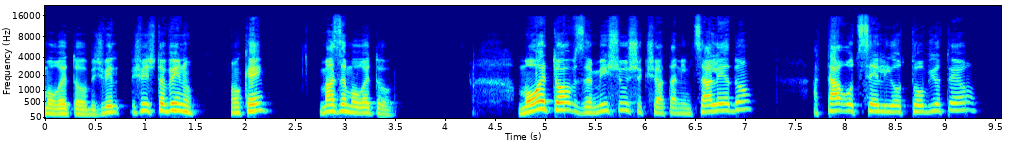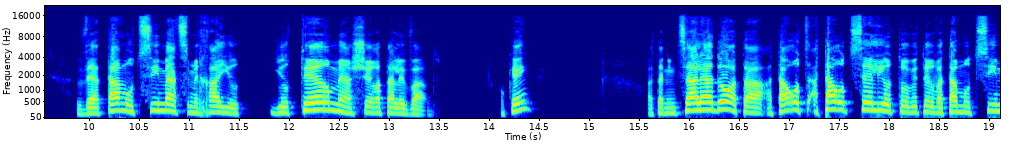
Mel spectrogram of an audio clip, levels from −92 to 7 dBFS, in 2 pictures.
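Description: A speech recording with three kinds of network and capture fault. Short concealed packet loss occurs three times: at 3.34 s, from 8.17 to 8.20 s, and from 10.28 to 10.31 s. Each time a small piece of audio failed to arrive in time. About 10 ms is missing at the first point and 20 ms at the other two. The receiver covered each hole by extending the preceding sound, then blended back into the real signal. Each one is heard as a brief smear or wobble in the speech. At 5.19 s the whole level drops abruptly, by about 5 dB. The speech and the background fall together in a single step, not a gradual fade. That pattern points to a microphone volume step-down, likely made by the call software when it judged the input too loud. From 13.30 to 13.39 s there is a burst of packet loss. About 80 ms of audio never arrived. The receiver held on to the last sound and let it fade across the gap. The result is a short held buzz or fading hiss. 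Then the speech picks up again further along, and the stretch in between is gone.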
